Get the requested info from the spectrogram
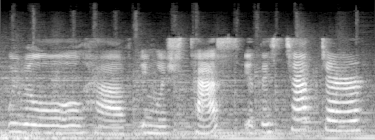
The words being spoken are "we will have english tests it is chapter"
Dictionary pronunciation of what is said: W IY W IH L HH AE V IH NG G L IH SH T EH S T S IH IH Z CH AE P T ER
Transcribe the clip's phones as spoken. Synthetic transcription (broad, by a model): W IY W IH L HH AE V IH NG G L IH SH T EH S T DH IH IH S CH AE P T ER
